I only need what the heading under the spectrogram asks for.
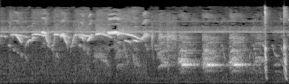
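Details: Chinese hwamei, a caged bird for sale, sings high, swooping whistled phrases, then three steady, level mid-pitched whistles with a couple of sharp clicks at the end.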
